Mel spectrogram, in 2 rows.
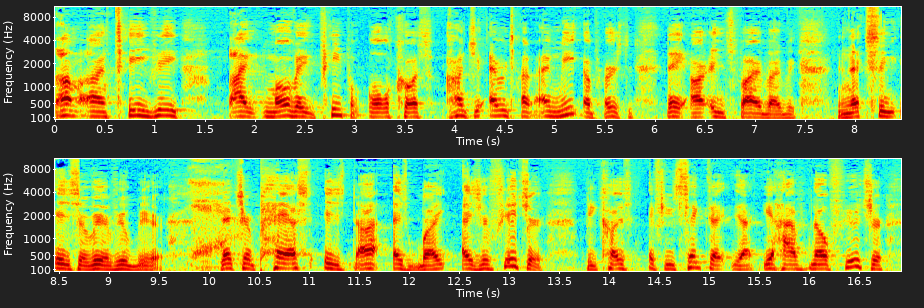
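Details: Adult man with dysphonia and mildly slurred speech after a trach tube, inserted by a medic en route to hospital after a 1981 fire, damaged his voice box; also carbon monoxide poisoning, traumatic brain injury and coma, with speech relearned.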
